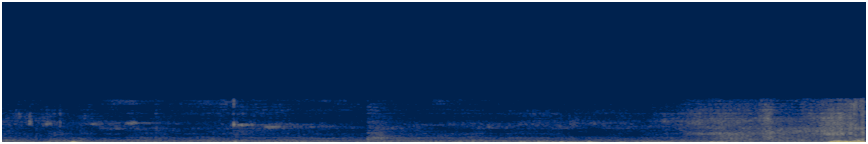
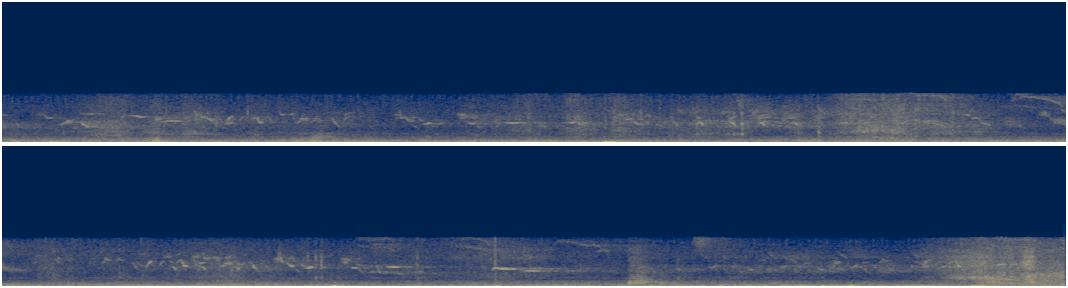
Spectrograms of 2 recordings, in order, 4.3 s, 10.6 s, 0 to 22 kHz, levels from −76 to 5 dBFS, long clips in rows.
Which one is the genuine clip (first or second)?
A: second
